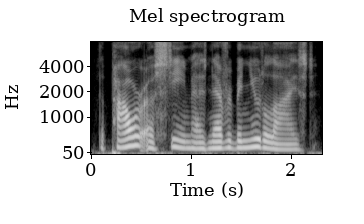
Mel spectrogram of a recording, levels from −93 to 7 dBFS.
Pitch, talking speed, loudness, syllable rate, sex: 170 Hz, 205 wpm, -16 LUFS, 6.1 syllables/s, female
